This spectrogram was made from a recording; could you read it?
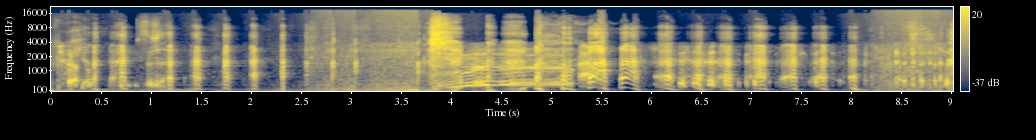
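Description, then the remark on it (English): A loud, drawn-out cow moo rises in the middle, full, while people chuckle and talk before and after it. “Cow attack.”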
